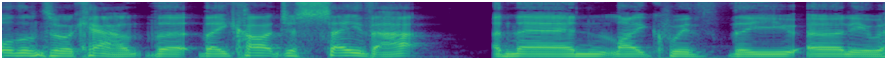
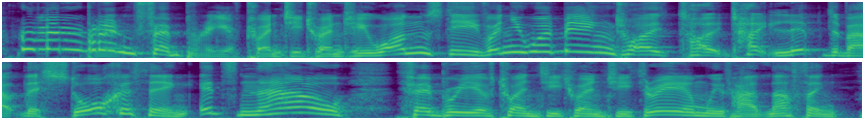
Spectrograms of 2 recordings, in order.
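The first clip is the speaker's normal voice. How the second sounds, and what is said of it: Silly put-on voice. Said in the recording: “my voice is going, that's why I'm going to do a silly voice for a second”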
